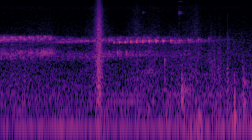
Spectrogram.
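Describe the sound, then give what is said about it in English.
A southeastern chorus frog calls with a rapid series of clear, metallic clicking pulses, like a finger run over a comb. A steady high-pitched insect-like drone runs underneath. “Again, it's the southeastern chorus frog here, running your finger over a comb, but it's very clear and metallic.”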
